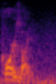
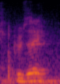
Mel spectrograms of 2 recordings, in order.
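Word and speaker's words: Crouzet: I will show you by doing, because I can't pronounce the name. I say Corzite, but I don't think that's it. Come on, machine. It's spelled there it is. It's spelled C-R-O-U-Z-E-T. I think it's French. Creuset.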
